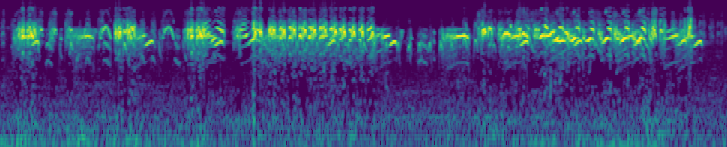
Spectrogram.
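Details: Busy sunbird lure calling meant to make birds sing: rapid, high, repeated chirps in long chattering runs, a few brief pauses splitting the flow.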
